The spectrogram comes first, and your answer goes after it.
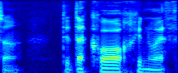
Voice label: "coch", Welsh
